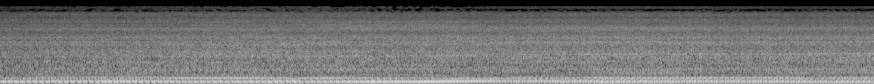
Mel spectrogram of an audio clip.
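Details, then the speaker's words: Kevin's Chevy El Camino V8, engine hot, idling after the timing was checked: steady, even low rumble with no lope left, running smooth on all eight. Sounds much better; normal idle. "it does sound a lot [Music] better that big Cam went away"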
